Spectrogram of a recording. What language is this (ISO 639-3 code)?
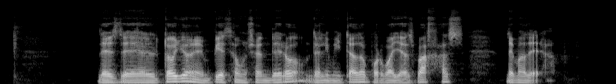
spa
